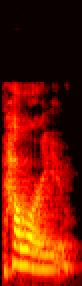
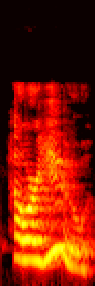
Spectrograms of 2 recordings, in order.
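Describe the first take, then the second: First: How are you said with a rise on how, then falling; Pittsburgh question tune. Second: How are you said the usual way; an ordinary greeting; rising greeting. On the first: Teacher showing her own reply, Pittsburgh style. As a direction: give it the local flat question tune. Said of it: "And I'm like". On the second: Teacher acting the other person's plain greeting. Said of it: "You say". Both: Shown as a demonstration.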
